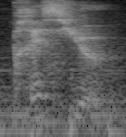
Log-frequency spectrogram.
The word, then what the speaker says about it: précieux: This is actually how it's supposed to sound. Précieux.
